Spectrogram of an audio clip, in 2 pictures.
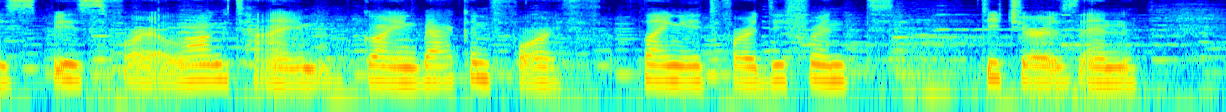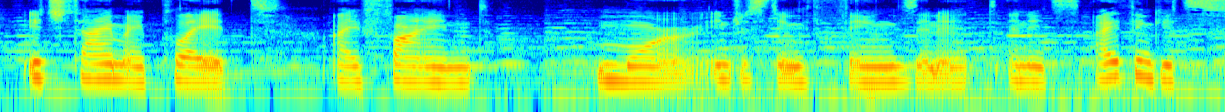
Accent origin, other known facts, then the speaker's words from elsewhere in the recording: Rehovot, Central District, Israel; One day we came back from a concert of the chamber orchestra in my hometown, Rehovot.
